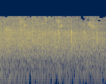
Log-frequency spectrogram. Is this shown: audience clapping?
yes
